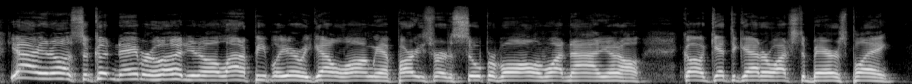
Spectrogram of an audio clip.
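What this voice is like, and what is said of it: Chicago accent impression. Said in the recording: “That's a good Chicago accent, though. ... Jerry's a little more he's a little more guttural, but no, that's too New York.”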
